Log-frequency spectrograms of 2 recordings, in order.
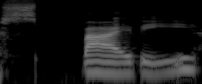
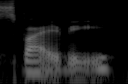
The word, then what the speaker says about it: Spivey: I always don't know how to say it, but they even said it on there, and it is Spivey. – It's Spivey, and I just think of it as Ivy with a sp. – I think of Spider. Spivey.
